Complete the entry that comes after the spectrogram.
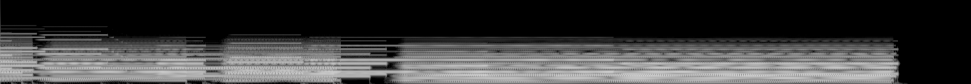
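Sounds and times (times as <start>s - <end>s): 
harmonium patch on a Yamaha TX802 synthesizer: 0.0s - 9.0s.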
